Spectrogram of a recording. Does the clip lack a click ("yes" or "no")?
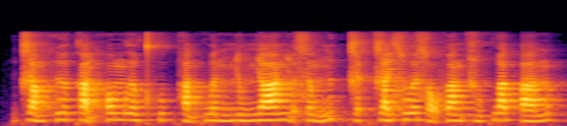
yes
